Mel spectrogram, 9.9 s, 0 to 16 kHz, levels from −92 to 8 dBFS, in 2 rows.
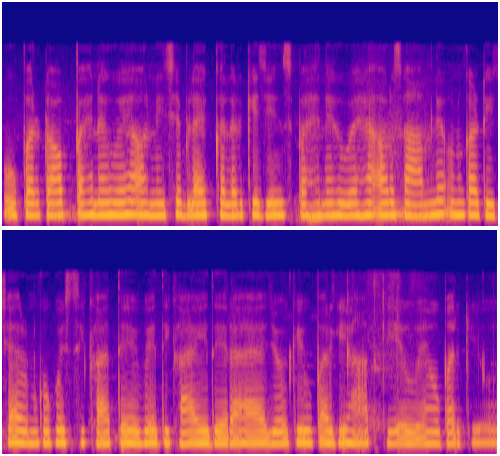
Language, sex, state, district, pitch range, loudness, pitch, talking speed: Hindi, female, Bihar, Patna, 190-200 Hz, -12 LUFS, 195 Hz, 225 wpm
